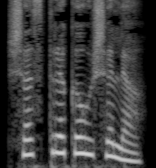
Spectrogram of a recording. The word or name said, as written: ಶಸ್ತ್ರಕೌಶಲ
